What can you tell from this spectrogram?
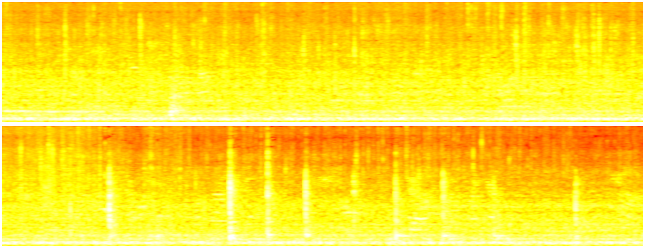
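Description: Diced onion and bacon sizzling softly in a frying pan under a carbonara sauce. From a little past halfway, a metal spoon clicks and scrapes against the pan as the sauce is stirred in.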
